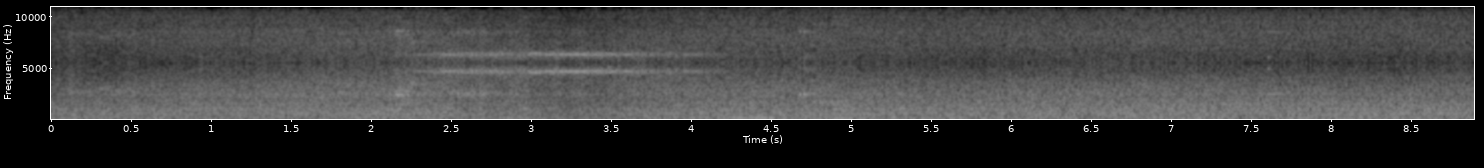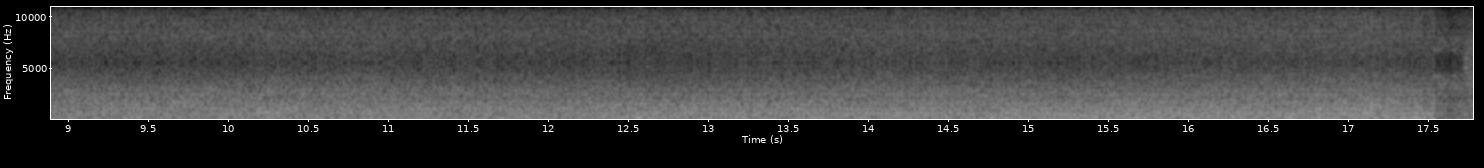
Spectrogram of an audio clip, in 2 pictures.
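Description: Freight train hauled by an FS E.655 electric locomotive rolling round a curve, a steady rumble of wheels on rail, with a brief high-pitched wheel squeal about two to three seconds in.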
